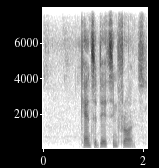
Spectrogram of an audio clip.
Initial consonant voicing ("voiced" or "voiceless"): voiceless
